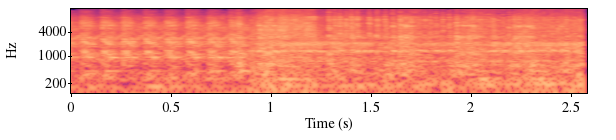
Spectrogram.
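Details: Ford 6.0 diesel with a no-start diagnosed to the injection control pressure regulator: even cranking pulses for about a second, then it catches and runs rough while purging air from the high-pressure oil system. ICP needs about 800–1000 psi to start.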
